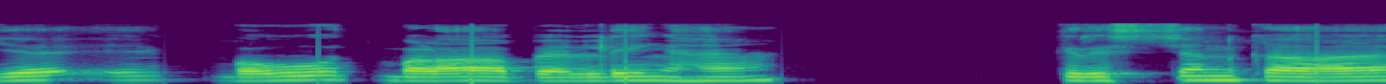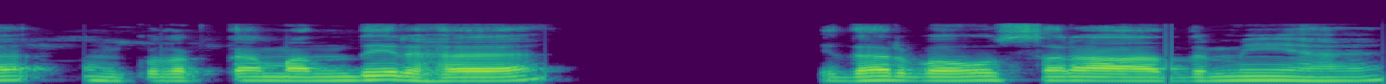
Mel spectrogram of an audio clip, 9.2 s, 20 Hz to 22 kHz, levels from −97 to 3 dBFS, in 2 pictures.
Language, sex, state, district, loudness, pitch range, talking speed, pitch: Hindi, male, Bihar, Bhagalpur, -16 LUFS, 135-150 Hz, 125 wpm, 140 Hz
